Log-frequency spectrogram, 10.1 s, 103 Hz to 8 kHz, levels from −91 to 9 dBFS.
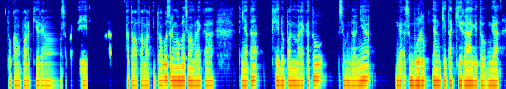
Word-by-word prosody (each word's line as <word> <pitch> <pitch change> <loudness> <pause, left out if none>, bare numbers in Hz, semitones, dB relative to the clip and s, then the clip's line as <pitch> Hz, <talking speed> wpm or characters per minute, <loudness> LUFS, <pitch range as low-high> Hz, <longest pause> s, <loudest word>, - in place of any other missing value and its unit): tukang 130 -3 -4
parkir 125 0 -4
yang 120 0 -7
seperti 125 +1 -7
Indomaret - - -13 0.3
atau 130 -2 -3
Alfamart, 120 +1 -3
itu 140 - -8
aku 155 +5 +2
sering 155 -2 +3
ngobrol 150 0 +5
sama 135 -2 +2
mereka. 130 -1 -2 0.5
Ternyata, 140 +5 0 0.2
kehidupan 130 -1 0
mereka 125 +1 -1
tuh 170 +3 +1 0.3
sebenarnya 135 +4 +1 0.5
nggak 135 +2 0
seburuk 135 -1 +5
yang 135 -1 +5
kita 130 -2 +1
kira, 130 -1 +5
gitu. 120 -1 0
Enggak 125 +1 +2
130 Hz, 150 wpm, -23 LUFS, 125-140 Hz, 0.5 s, ngobrol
